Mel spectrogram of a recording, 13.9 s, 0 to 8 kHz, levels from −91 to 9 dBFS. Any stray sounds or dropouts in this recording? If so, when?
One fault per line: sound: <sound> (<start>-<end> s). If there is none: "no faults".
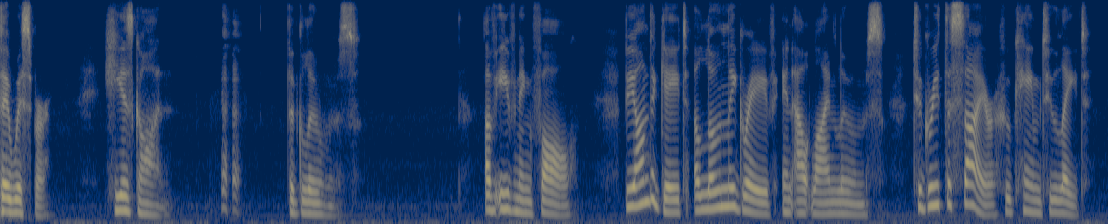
sound: laugh (2.8-3.0 s)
